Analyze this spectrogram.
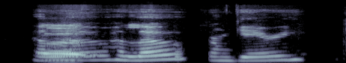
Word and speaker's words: Geary: going to be in Gary and she was like that ain't how you say it it's Gary. Oh yeah, we were like, "Oh, but yeah."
